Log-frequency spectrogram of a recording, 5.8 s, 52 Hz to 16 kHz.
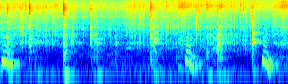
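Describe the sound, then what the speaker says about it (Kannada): Ridge gourd pieces are stir-roasted in a pan for chutney: a soft, steady sizzle broken by repeated sharp scrapes and clinks of a spatula against the metal, with no talk. "ಈಗ ಒಂದು 5 ನಿಮಿಷ ಹುರ್ಕೊಳ್ಳೋದು"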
